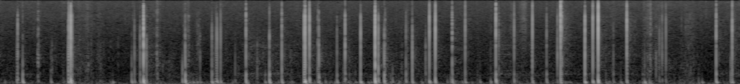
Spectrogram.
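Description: Long nails tap and scratch the glossy surface of a small, shiny pink vinyl zippered cosmetic pouch held in both hands. About thirty quick, dry taps come in an uneven rhythm, each a soft, low thump with a crisp click on top and almost no ring. Faint scratching fills the gaps between them.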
